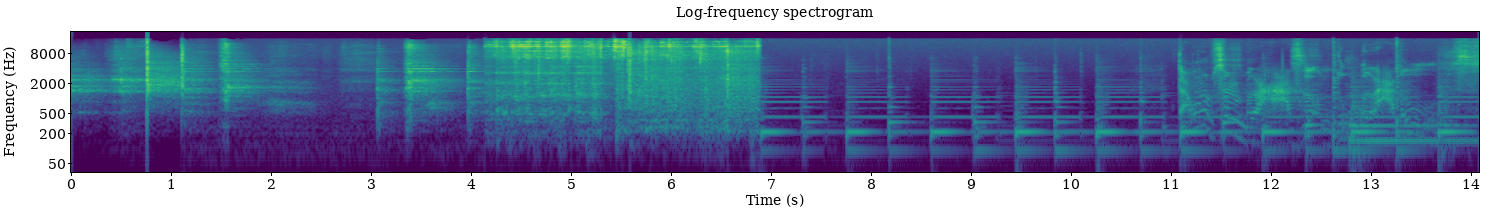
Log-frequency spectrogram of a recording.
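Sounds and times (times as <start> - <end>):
rasping clatter: 4.1 - 6.9.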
